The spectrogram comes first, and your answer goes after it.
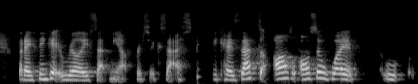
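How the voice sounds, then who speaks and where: A woman speaks in a Chicago accent. Her pitch is fairly high and her intonation fairly even. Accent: Chicago American English. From Chicago, northwest side (US Midwest). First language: Spanish. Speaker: journalist and podcast host. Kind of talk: interview conversation.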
